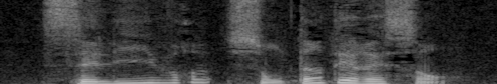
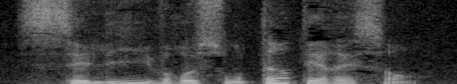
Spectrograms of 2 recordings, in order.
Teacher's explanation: you can hear this small link between sont and intéressant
